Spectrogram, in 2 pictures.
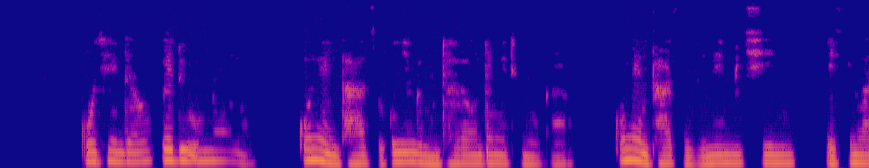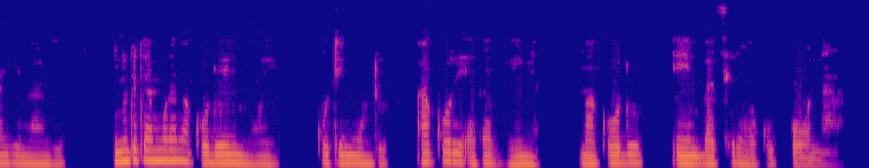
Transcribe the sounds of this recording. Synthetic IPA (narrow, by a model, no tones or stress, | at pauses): kut͡ʃindaokwe̞ɗuːno̞no | kune̞mpʰad͡zokuɲaŋɡe̞mutʰaɾawondamwetinoɡʱaro | kune̞mpʰad͡zod͡zine̞mit͡ʃini | jet͡ʃimand͡ʒemand͡ʒe | ino̞totamuɾamako̞ɗo̞emoja | kutimuntʰu | akuɾeʔa̰kaɡʱiɲa | mako̞ɗo̞ | emuɓat͡sirwakuk̚oːna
